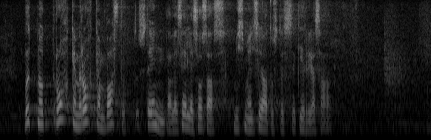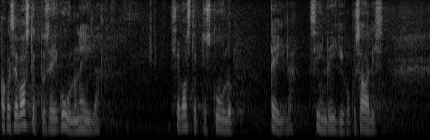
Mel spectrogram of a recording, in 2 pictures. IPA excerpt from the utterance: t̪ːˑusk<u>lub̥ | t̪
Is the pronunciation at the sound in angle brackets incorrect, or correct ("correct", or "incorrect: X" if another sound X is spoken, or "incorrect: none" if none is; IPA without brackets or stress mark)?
incorrect: uː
